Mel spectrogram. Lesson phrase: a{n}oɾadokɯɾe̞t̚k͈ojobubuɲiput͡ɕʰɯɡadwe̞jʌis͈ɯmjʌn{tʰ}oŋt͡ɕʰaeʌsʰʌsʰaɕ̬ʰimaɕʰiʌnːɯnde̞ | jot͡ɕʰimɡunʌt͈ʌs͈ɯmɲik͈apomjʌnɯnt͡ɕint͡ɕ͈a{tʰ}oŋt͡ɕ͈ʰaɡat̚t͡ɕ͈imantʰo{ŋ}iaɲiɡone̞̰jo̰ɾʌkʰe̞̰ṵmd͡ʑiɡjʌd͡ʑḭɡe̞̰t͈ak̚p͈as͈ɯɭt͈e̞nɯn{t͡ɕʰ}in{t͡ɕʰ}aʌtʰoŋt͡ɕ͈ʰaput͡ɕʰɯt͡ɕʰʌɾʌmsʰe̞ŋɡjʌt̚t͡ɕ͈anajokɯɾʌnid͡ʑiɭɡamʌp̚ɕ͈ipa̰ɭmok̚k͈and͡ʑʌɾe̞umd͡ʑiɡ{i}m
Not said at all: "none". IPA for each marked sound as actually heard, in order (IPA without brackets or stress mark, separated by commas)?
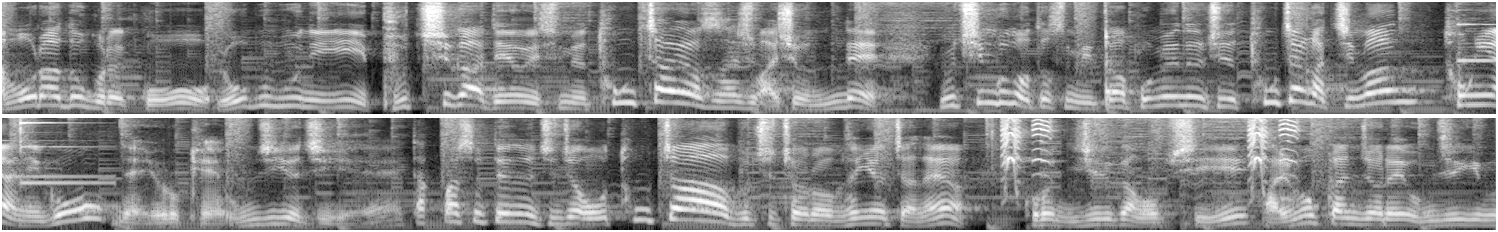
m, tʰ, tʰ, ŋ, t͡ɕ, t͡ɕ, i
